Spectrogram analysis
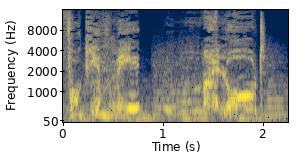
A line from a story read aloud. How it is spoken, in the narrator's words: the guard gasped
